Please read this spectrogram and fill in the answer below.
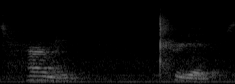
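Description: A woman's voice in short bits of speech, with one sharp snap-like click about one and a half seconds in, over a low steady hum.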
